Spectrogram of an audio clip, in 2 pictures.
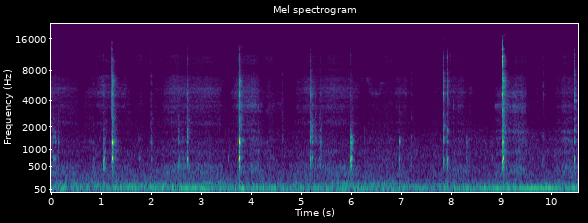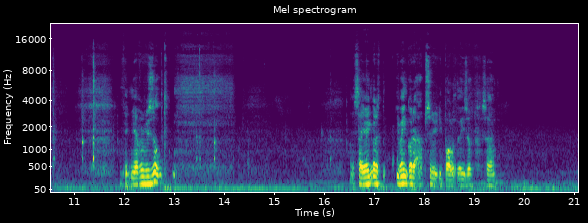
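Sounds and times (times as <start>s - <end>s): faint rasping: 0.0s - 19.8s
sharp metallic clicks: 0.9s - 14.4s.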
